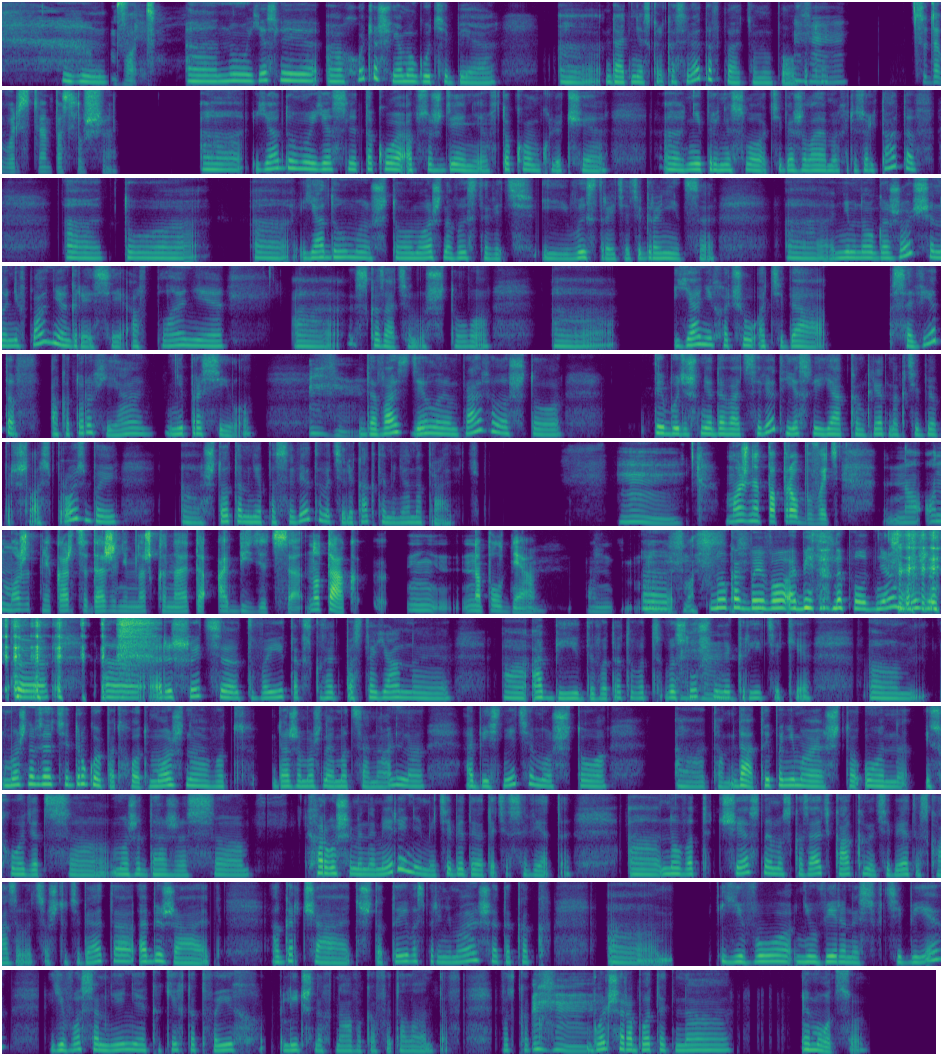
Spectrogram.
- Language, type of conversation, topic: Russian, advice, Как реагировать, если близкий человек постоянно критикует мои выборы и решения?
- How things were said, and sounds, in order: lip smack; chuckle; laugh; "постоянные" said as "постоянны"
